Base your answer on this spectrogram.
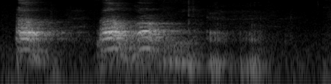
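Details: Small Pomeranian barking outdoors: two sharp, harsh barks, then softer throaty grumbles trailing off. A person nearby asks about deer outside.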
